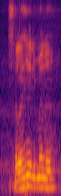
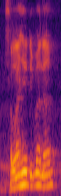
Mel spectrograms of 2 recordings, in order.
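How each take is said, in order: The two takes are said the same way.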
